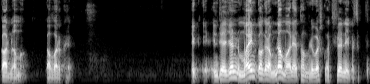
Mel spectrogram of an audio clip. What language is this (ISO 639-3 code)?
urd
